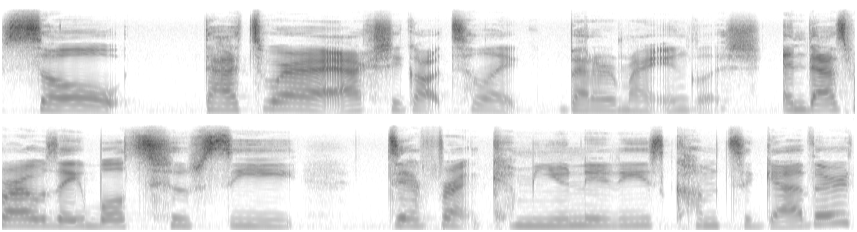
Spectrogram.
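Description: In a very clean recording with a silent background, a woman with an American accent speaks at a moderate pace and a fairly high pitch. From Utah, grew up in South Salt Lake refugee community (born Sudan). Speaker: refugee community educator. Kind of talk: interview. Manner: animated.

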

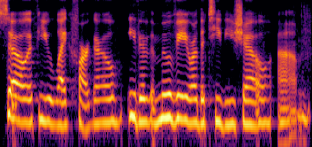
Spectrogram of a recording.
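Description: A woman speaks with an unremarkable speaking voice at a medium pitch. Her intonation stays fairly even. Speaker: podcast guest. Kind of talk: casual chat.

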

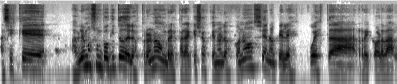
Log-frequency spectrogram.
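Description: At a moderate pace, a man talks in a fairly high voice that swings very widely in pitch. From Uruguay. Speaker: English teacher. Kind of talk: language lesson. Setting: live stream.

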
